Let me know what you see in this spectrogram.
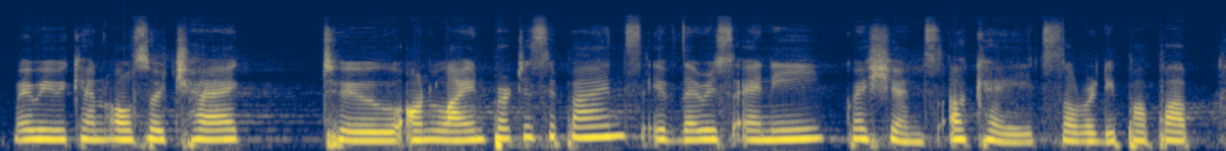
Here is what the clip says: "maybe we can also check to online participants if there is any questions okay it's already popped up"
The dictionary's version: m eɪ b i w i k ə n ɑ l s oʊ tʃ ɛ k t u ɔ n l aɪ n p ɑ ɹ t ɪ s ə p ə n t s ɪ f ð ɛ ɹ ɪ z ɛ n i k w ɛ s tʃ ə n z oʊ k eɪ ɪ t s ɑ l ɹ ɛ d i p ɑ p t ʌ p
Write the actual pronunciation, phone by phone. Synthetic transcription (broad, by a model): m eɪ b i w i k ə n ɑ l s oʊ tʃ ɛ k t u ɔ n l aɪ n p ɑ ɹ t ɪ s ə p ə n t s ɪ f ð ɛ ɹ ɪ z ɛ n i k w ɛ s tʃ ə n s oʊ k eɪ ɪ t s ɑ l ɹ ɛ d i p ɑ p ʌ p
